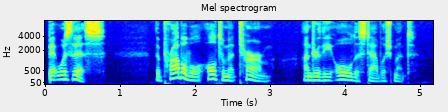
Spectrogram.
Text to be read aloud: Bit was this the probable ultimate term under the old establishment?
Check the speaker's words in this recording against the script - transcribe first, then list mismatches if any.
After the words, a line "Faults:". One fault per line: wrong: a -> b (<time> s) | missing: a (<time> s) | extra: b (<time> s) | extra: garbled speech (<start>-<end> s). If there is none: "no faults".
Bit was this the probable ultimate term under the old establishment?
Faults:
no faults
